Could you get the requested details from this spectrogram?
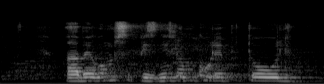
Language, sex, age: Swati, male, 26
